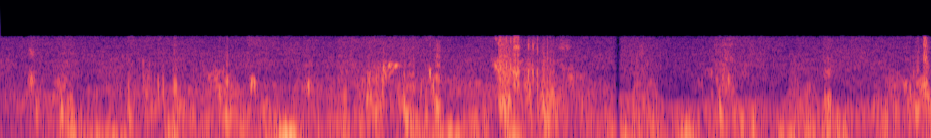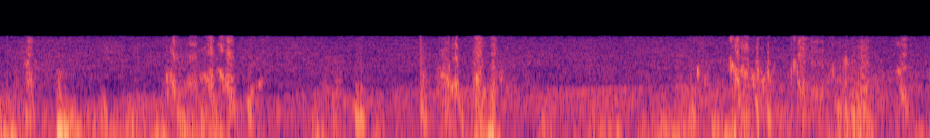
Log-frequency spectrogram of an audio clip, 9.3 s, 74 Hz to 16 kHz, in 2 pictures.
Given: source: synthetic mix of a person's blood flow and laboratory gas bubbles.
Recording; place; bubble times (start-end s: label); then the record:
Doppler ultrasound of blood flow; subclavian vein
0.13-0.36 s: bubbles
0.62-1.39 s: bubbles
1.51-1.59 s: bubbles
1.68-2.22 s: bubbles
2.44-2.93 s: bubbles
3.48-3.73 s: bubbles
4.11-4.17 s: bubbles
4.36-4.69 s: bubbles
4.77-4.85 s: bubbles
5.46-6.00 s: bubbles
6.39-6.52 s: bubbles
6.75-7.17 s: bubbles
8.09-8.21 s: bubbles
8.29-8.55 s: bubbles
8.58-9.03 s: bubbles
9.13-9.22 s: bubbles
From the record:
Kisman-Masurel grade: 242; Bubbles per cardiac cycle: several, 3 to 8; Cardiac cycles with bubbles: 100%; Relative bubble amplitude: moderate (0.250 to 0.450); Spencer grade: 3 (all of the cardiac periods contain showers or single bubble signals, but not dominating or overriding the cardiac motion signals); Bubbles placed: anywhere in the cardiac cycle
